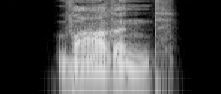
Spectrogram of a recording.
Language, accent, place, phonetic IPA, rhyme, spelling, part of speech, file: German, Germany, Berlin, [ˈvaːʁənt], -aːʁənt, wahrend, verb, De-wahrend.ogg
- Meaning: present participle of wahren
